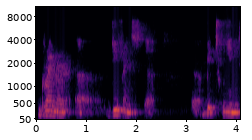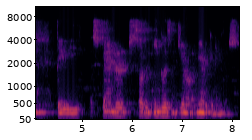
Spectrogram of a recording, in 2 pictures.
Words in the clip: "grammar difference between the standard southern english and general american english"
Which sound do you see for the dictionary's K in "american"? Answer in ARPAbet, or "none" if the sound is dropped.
K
